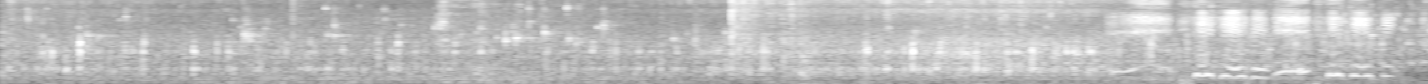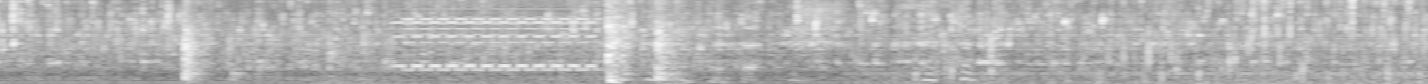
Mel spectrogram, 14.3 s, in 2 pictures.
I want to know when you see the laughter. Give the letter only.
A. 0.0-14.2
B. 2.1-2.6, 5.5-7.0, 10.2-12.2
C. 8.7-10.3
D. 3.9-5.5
B.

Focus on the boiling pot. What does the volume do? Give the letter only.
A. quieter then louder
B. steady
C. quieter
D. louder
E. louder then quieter
E.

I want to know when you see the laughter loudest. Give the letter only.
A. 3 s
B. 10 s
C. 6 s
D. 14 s
C.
